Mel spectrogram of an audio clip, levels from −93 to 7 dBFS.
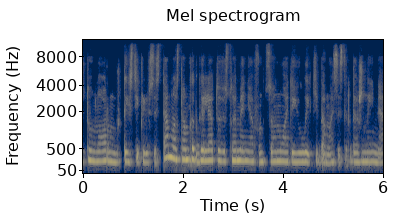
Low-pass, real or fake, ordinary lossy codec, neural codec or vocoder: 10.8 kHz; fake; AAC, 64 kbps; vocoder, 44.1 kHz, 128 mel bands every 512 samples, BigVGAN v2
